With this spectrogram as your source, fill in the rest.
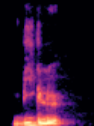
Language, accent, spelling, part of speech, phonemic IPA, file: French, France, bigleux, adjective, /bi.ɡlø/, LL-Q150 (fra)-bigleux.wav
- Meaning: cross-eyed, squinting, short-sighted (etc.)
